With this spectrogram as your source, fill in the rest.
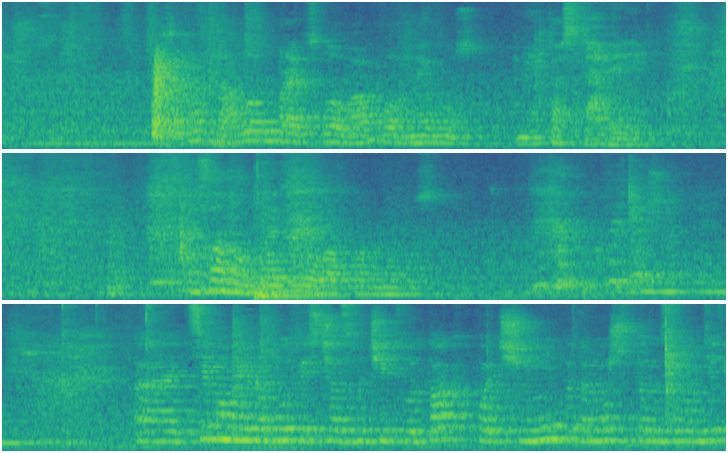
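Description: A young woman speaks calmly, giving a talk.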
